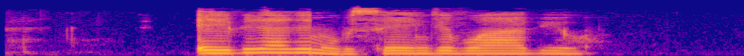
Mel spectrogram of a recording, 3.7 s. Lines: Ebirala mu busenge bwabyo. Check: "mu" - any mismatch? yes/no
no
